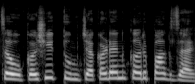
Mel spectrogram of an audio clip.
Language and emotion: Goan Konkani, neutral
